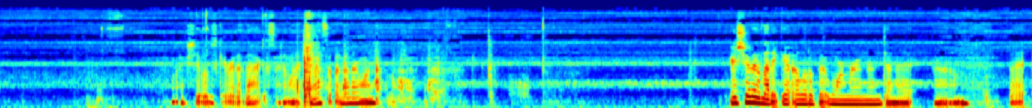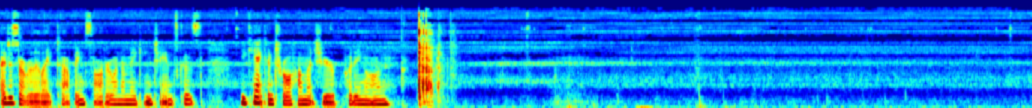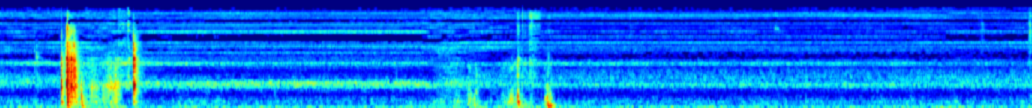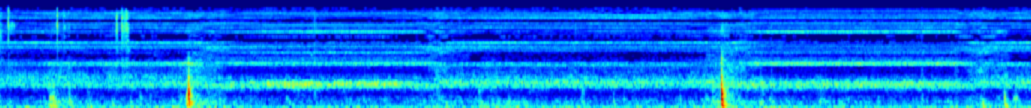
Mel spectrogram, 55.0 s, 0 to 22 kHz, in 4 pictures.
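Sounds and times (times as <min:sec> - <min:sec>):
soldering torch burning: 0:00.0 - 0:55.0.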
